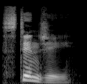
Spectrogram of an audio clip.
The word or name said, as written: stingy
